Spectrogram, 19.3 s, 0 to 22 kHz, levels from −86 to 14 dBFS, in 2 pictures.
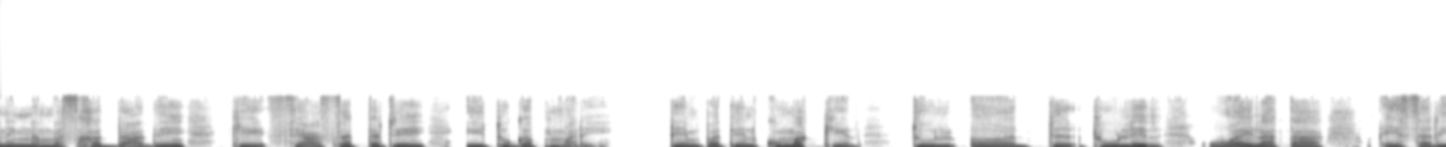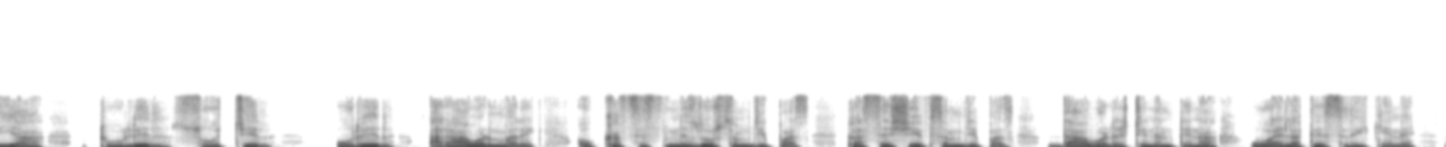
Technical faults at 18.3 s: none

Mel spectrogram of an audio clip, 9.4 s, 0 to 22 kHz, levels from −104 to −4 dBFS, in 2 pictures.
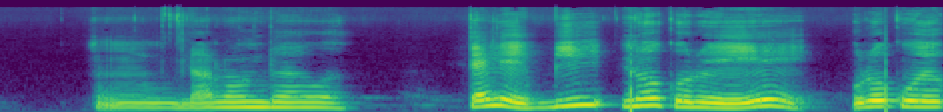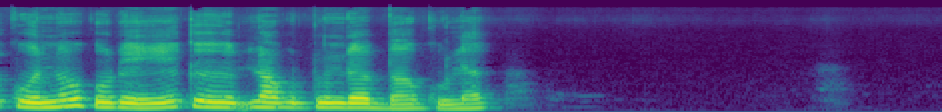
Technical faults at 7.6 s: none

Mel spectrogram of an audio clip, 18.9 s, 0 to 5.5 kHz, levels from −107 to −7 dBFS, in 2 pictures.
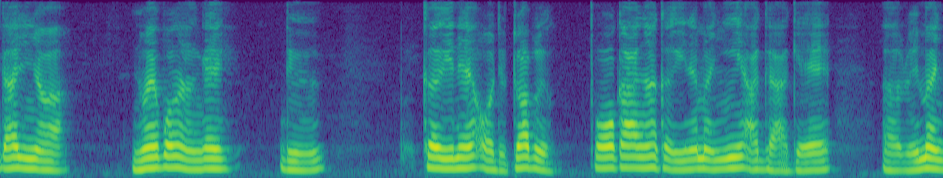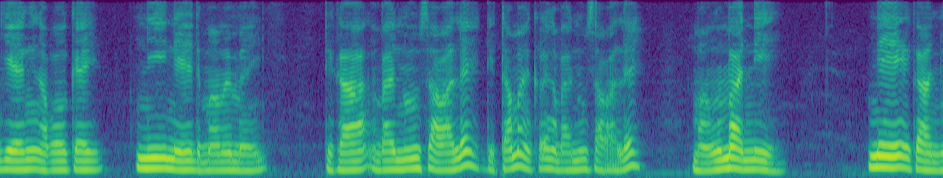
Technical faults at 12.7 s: none

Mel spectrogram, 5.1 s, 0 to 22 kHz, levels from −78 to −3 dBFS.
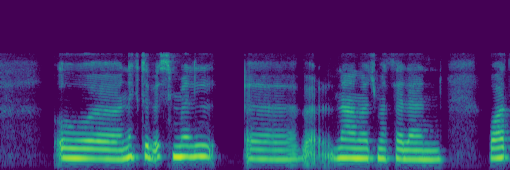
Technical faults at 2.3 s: Dolby Digital compression

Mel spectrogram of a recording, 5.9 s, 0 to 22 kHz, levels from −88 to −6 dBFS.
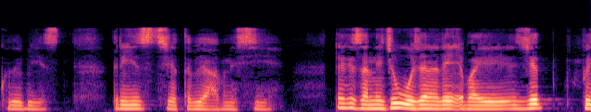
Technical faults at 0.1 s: low-delay AAC compression

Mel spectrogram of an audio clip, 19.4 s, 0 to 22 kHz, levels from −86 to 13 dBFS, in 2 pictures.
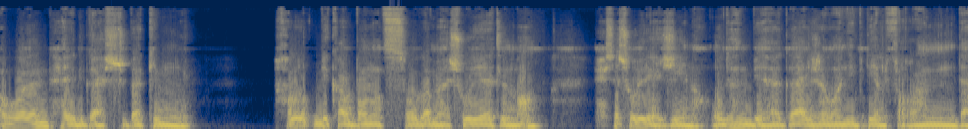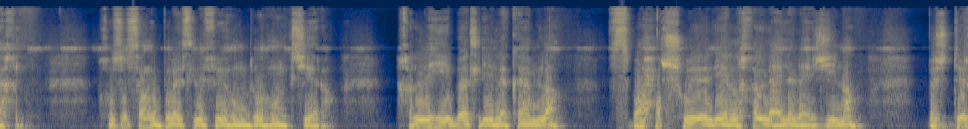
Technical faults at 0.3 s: hard clipping

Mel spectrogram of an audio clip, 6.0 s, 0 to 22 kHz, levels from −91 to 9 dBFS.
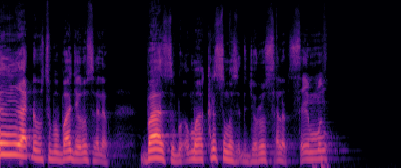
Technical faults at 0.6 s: none

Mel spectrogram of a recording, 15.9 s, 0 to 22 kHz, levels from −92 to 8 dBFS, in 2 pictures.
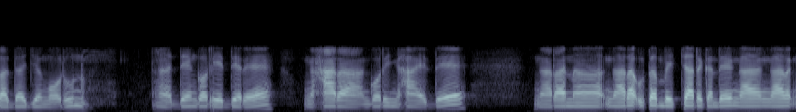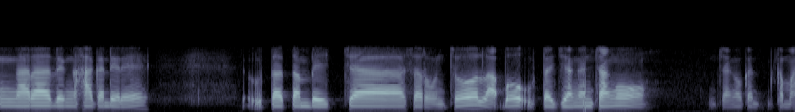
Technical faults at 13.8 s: packet loss with last packet repeated

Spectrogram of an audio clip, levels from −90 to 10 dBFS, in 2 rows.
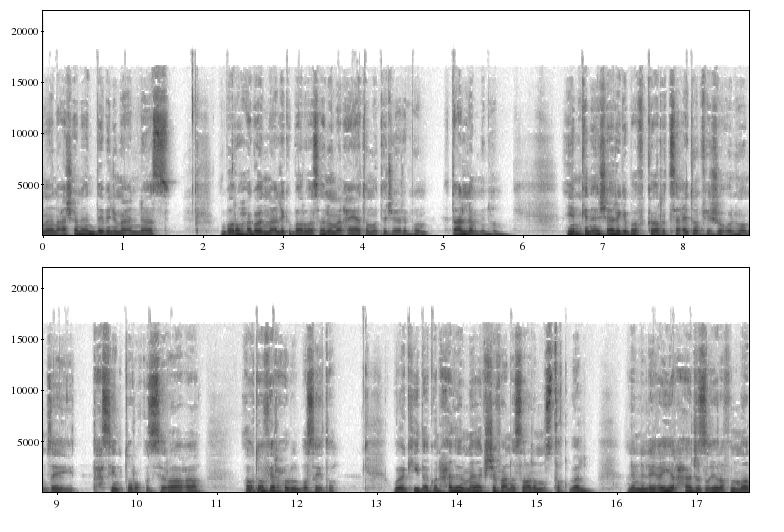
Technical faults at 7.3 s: none

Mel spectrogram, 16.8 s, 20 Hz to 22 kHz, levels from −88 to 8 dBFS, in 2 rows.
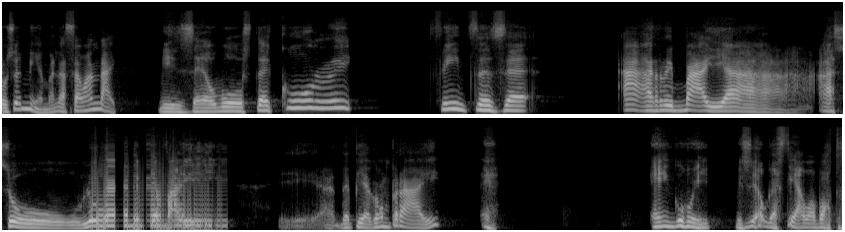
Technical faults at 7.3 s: none

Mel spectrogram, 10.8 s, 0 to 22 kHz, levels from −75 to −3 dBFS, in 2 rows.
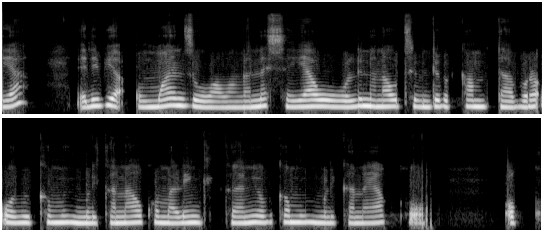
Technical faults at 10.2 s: Speex codec; buffer tearing

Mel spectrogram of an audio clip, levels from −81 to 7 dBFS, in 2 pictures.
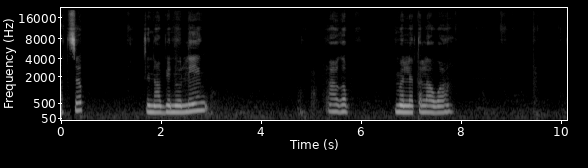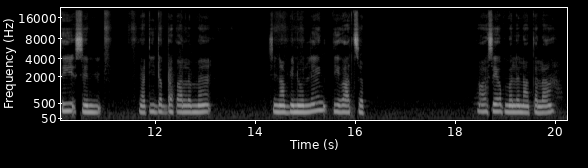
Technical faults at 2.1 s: none

